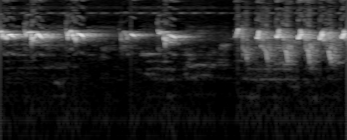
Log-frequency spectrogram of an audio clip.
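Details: Yellow-vented bulbul, evening lure song for contest birds: several bright whistled notes, then a rapid series of sharp descending chirps, roughly seven in a second and a half.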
